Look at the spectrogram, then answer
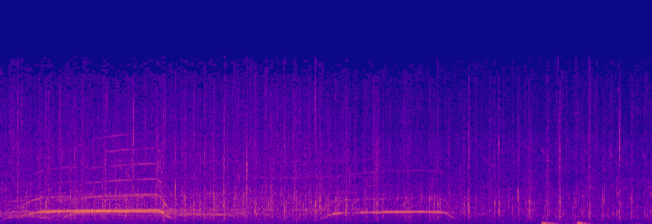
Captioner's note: applause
